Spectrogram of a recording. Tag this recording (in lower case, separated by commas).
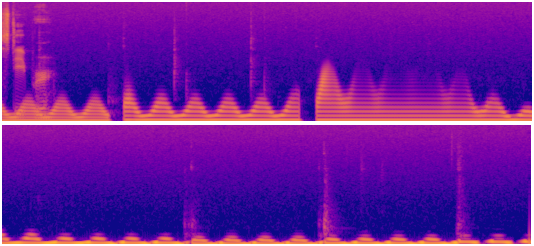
dubstep, speech, electronic music, music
